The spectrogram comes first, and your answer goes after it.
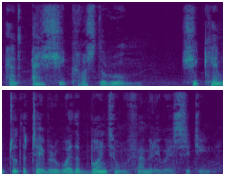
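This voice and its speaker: An actor playing an observant gentleman detective who narrates a radio drama deliberately, in an ominous storytelling manner. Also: fairly low pitch, sing-song, slightly rough, heavily acted. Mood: grave, ominous.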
